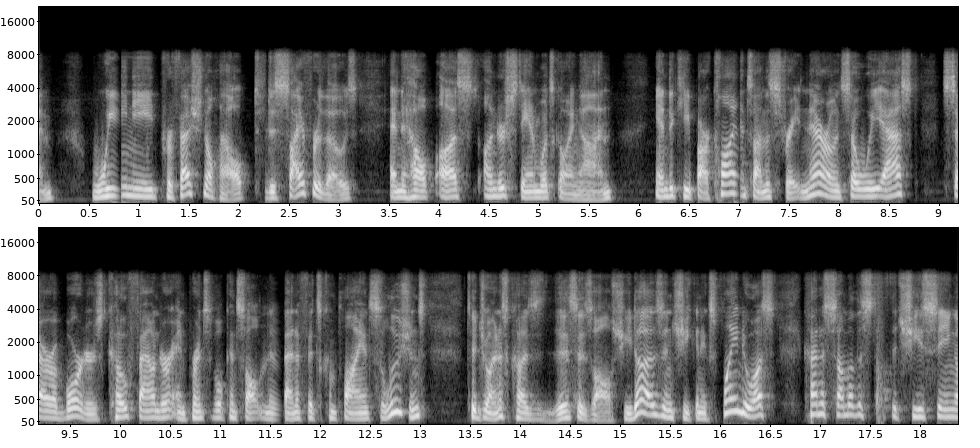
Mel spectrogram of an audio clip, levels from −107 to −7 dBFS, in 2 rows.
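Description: Bursts of packet loss occur at 0.73–0.85, 2.20–2.29, 6.95–7.04, 11.51–11.66 and 17.57–17.66 s. Each time the receiver extends the last sound as a fading buzz or hiss before resuming later, skipping about 60 ms of audio, or about 120 ms at 11.51 s.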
